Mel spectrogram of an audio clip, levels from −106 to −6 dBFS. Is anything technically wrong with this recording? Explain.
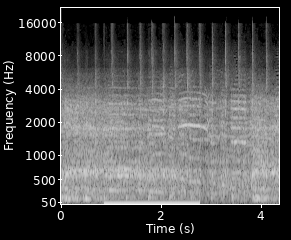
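Yes. A DC step lasting from 0.85 to 2.76 s shifts the waveform's zero line by about -25 dBFS, then returns, giving a low thump at each edge. Unlike a dropout, the sound continues unbroken throughout.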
